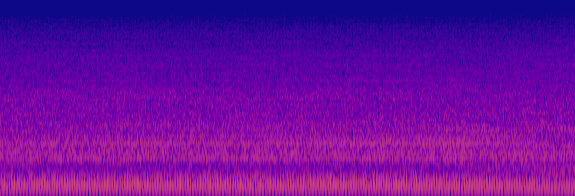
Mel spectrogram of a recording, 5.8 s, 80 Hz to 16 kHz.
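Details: New DuroMax XP15000HX generator in a shed, running on propane for its second start-up with the exhaust fan off: a constant, steady drone and fixed hum with no surges or misses during a 5-minute check. Normal even idle, no issues.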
